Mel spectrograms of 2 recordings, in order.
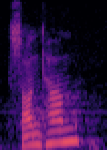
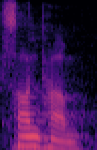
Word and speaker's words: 선함: Sontam? Did I say it right? Yes. Sontam.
